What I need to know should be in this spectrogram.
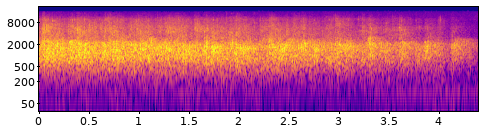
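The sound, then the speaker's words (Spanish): An audience applauding God steadily, a dense wash of many hands clapping that holds strong throughout and eases off slightly at the very end, with no voices over it. “¿Cuánto lo aplauden a Dios por esa linda noticia?”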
